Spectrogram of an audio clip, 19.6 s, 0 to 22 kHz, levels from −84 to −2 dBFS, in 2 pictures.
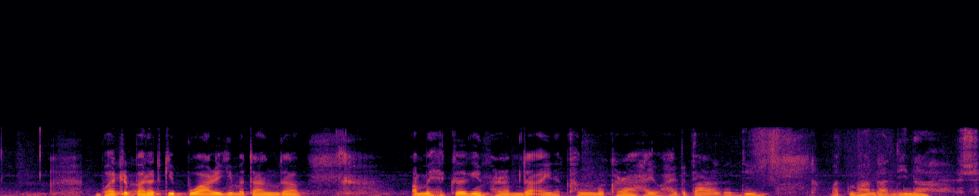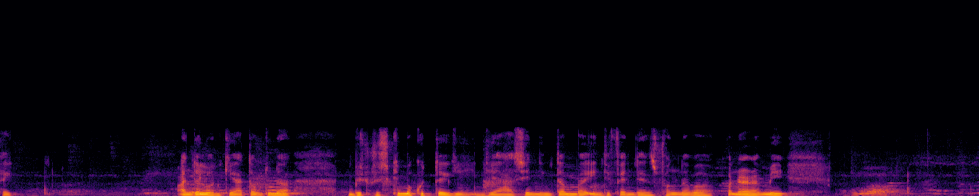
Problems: background sounds at intervals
